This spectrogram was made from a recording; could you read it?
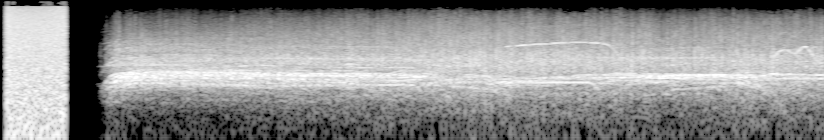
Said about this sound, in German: Ich wollte schon immer eine Heldenchaos-Episode mit einem großen Applaus beginnen.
